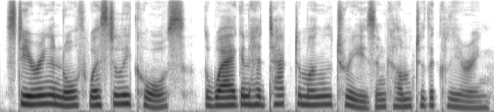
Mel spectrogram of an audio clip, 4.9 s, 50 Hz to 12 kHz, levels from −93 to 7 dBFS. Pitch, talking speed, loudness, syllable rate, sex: 190 Hz, 205 wpm, -18 LUFS, 5.4 syllables/s, female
